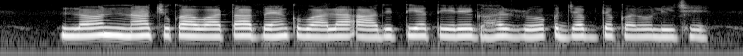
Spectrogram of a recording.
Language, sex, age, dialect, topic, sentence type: Magahi, female, 18-24, Northeastern/Surjapuri, banking, statement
